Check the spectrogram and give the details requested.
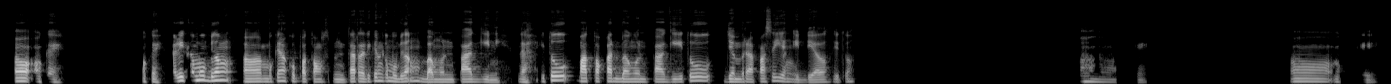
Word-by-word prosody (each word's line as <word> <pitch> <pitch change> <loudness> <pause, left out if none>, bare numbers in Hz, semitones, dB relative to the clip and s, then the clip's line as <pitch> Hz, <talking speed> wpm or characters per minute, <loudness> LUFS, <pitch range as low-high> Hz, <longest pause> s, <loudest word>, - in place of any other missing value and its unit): Oh 150 0 +8
oke. 115 -4 -7 0.7
Oke, - - -6
tadi 175 - +3
kamu 195 +1 +3
bilang, 195 +1 +5
eee, 135 0 +5
mungkin 160 +5 0
aku 140 -3 -2
potong 125 -2 0
sebentar, 115 +1 -1
tadi 135 0 +1
kan 170 - -1
kamu 155 -3 -1
bilang 145 +4 +2
bangun 115 0 0
pagi 120 -1 +1
nih, 100 - -9
nah 115 -2 -4
itu 195 0 +2
patokan 145 -1 +4
bangun 125 -1 -1
pagi 120 0 -1
itu 175 +2 -2
jam 130 -2 -1
berapa 125 +1 0
sih 160 +5 -4
yang 130 -5 -4
ideal 110 +1 -3
itu? - - -11 2.3
Oh 120 -4 -11 0.2
oke. 100 - -21 1.4
Oh 135 -1 -5
oke. 110 -3 -18
130 Hz, 145 wpm, -22 LUFS, 115-145 Hz, 2.3 s, Oh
